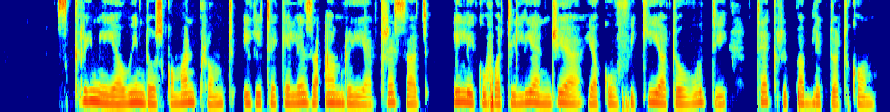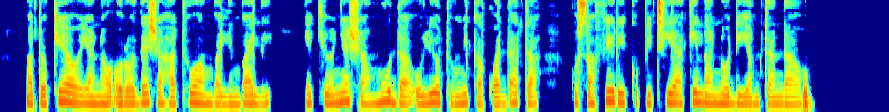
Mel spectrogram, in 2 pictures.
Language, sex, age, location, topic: Swahili, female, 25-35, Nairobi, education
